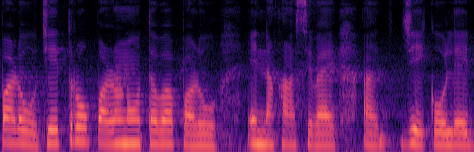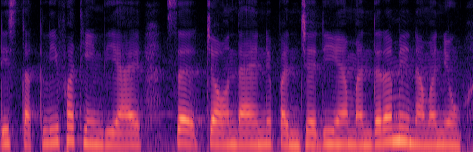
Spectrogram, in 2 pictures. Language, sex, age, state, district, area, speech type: Sindhi, female, 30-45, Gujarat, Surat, urban, spontaneous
